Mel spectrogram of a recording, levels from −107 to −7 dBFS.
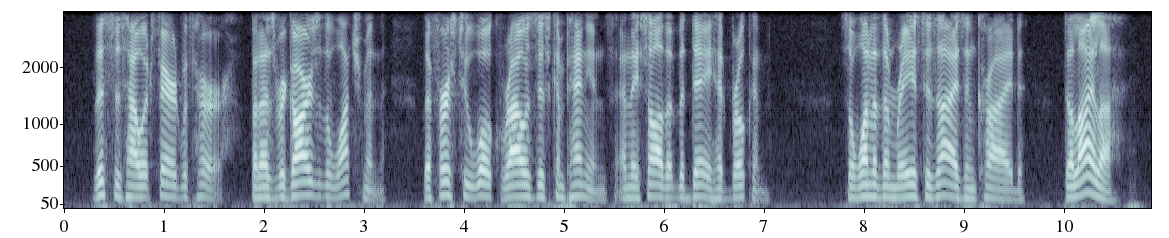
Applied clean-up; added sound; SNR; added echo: none; none; none; none.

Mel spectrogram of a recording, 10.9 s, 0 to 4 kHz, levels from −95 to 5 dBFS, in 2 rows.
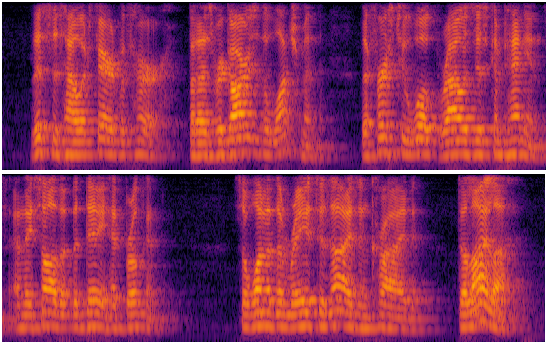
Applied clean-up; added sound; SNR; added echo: none; none; none; reverberation time 0.5 s.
